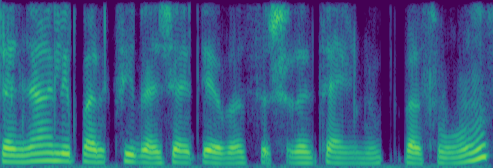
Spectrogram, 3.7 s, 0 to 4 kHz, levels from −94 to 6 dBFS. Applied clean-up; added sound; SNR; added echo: neural diffusion model UNIVERSE++.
